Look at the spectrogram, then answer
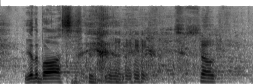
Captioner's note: laughter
